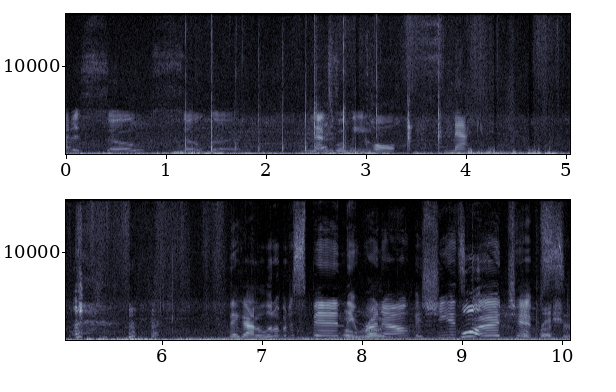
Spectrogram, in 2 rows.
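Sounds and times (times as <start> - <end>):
steady low rumble: 0.0 - 10.0
person speaking: 2.4 - 4.0, 7.8 - 8.5.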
